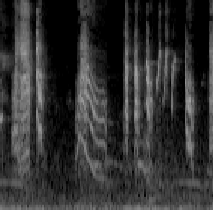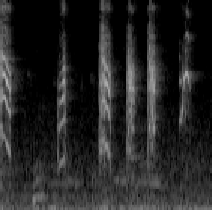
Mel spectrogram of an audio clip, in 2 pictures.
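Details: Long-tailed shrike in full song after moulting (trotol), meant as a lure for other shrikes: varied fast chirps, downslurred whistles and short raspy notes tumbling together, with a faint steady tone and low hum beneath.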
